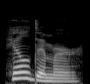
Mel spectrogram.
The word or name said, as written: hildemar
